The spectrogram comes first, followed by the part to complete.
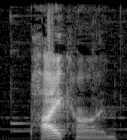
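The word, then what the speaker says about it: Pikkon: I call him Pycon. I don't care. Mainly because of the Funimation. Well, yeah, the Funimation dub. But I mean, like, Why would you want to call him Pecan? Because that's how it's pronounced in I mean, Japanese.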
